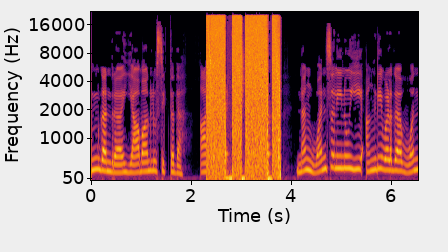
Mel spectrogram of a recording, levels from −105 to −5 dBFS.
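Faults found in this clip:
Samples built from the wrong bytes, 2.3 to 3.78 s, just after "ಯಾವಾಗ್ಲೂ ಸಿಗ್ತದ". Loud, harsh broadband noise replaces the speech, close to white on louder sounds. Decoder or reader byte assembly: order swapped or off by one byte, so the fast-changing low bits become the dominant part of each value.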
